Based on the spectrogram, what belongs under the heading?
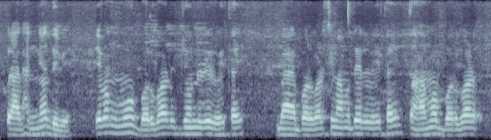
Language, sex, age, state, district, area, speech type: Odia, male, 18-30, Odisha, Nuapada, urban, spontaneous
